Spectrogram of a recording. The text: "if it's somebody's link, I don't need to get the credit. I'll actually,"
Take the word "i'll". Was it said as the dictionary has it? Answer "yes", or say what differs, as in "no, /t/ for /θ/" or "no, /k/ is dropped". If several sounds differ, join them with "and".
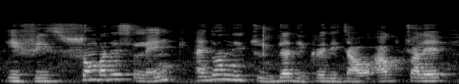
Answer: no, /w/ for /l/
